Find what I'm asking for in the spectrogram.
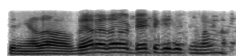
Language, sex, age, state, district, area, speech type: Tamil, male, 18-30, Tamil Nadu, Madurai, rural, conversation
